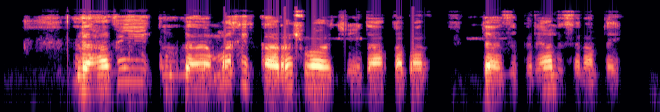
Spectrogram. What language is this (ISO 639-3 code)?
pus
